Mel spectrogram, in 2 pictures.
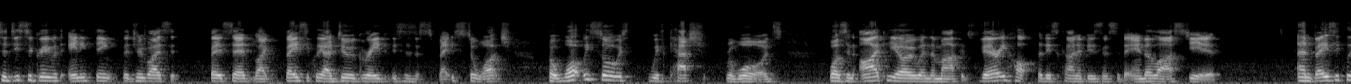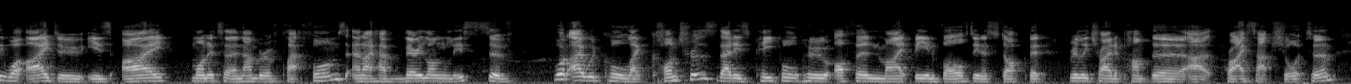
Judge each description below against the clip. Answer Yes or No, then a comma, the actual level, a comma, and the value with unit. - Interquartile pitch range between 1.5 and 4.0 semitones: Yes, average, 3.0 semitones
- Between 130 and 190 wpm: No, fast, 205 wpm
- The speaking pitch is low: No, medium, 145 Hz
